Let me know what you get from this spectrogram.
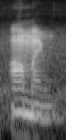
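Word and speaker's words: almond: एम से पहले, काम, बाम, पाम, आमंड, इन सभी वर्ड्स में एम से पहले एल आया है और एम से पहले एल हमेशा साइलेंट होता है।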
